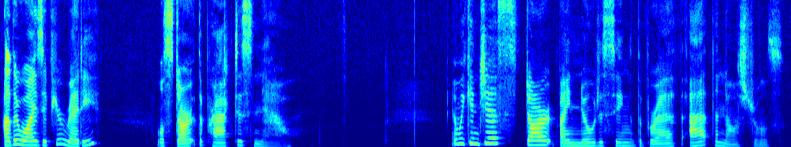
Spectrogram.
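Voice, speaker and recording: Slow-paced woman guiding a meditation. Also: lowish voice. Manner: calm, unhurried, gently instructive with long pauses. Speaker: meditation teacher. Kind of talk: guided body scan meditation.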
